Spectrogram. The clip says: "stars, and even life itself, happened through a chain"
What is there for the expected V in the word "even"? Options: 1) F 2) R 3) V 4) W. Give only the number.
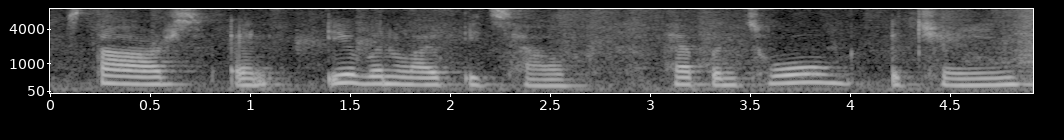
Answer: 3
